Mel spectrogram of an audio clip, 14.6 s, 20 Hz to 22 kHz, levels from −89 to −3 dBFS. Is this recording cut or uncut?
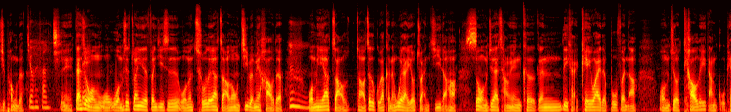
cut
